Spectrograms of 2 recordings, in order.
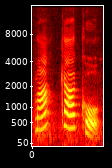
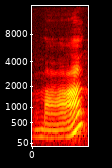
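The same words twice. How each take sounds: First: Higher, slow "Macaco" in one go; whole word, slowly. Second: Soft, low, stretched MA, CA, CO with long gaps; "Ma... ca... co", each piece rising and held; syllable by syllable. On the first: Teacher reading back the written word, whole word slowly. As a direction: say MACACO joined, every syllable measured. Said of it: "qual é a palavra". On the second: Teacher writing the word for pupils, syllable by syllable. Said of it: "Então vamos escrever". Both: Shown as a demonstration.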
